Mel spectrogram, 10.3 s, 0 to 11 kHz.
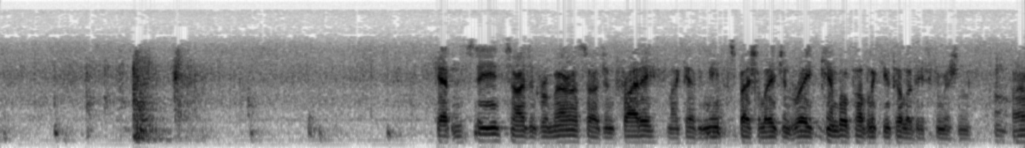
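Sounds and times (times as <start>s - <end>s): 
door swinging shut with a dull solid thud: 1.2s - 2.1s
speech: 4.4s - 10.2s.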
